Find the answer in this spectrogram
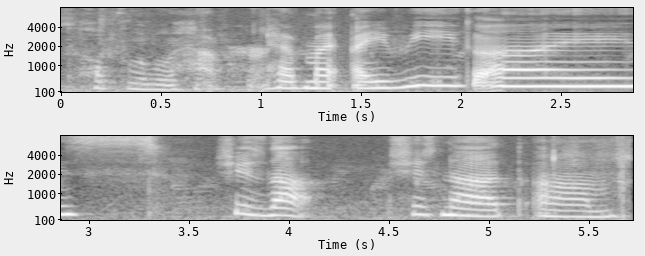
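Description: A woman with a high pitch, talking at a fairly slow pace, her intonation lively and her loudness swinging widely. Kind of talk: casual vlog chat. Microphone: phone near.

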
